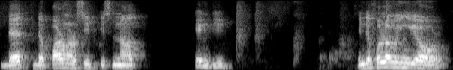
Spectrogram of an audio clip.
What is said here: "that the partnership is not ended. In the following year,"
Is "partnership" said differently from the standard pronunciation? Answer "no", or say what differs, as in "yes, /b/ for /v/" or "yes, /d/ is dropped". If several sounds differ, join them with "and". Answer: yes, /s/ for /ʃ/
